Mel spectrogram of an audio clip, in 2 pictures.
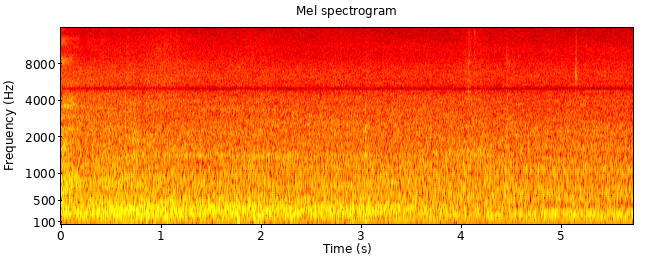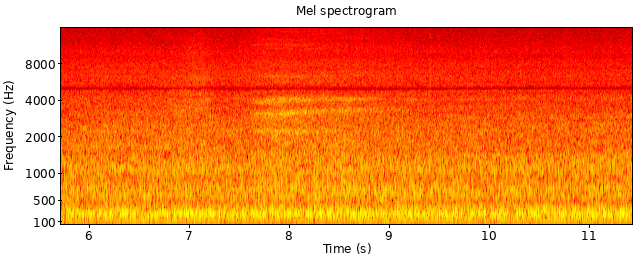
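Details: Haier ESA410J-RGB 10,000 BTU window AC, very clean coil seen from the back: even low hum with a steady airflow rush, no rattles or squeals; unit running healthy, needed minimal maintenance.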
